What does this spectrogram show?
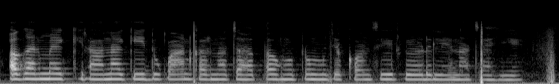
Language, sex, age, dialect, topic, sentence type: Hindi, female, 18-24, Marwari Dhudhari, banking, question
